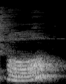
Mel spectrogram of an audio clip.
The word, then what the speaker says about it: স্মরণ: মফলার শব্দের শুরুতে বসলে আমরা নিয়মটিও পেয়ে গেলাম, শব্দের শুরুতে বসলে মফলার উচ্চারণ হবে না, কিন্তু অনেকগুলো বর্ণ আছে যেগুলোর সাথে মফলার উচ্চারণ হয়ে থাকে।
